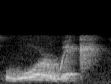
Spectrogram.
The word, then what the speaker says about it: Warwick: I think it would be pronounced in the States Warwick, like the city in Rhode Island.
